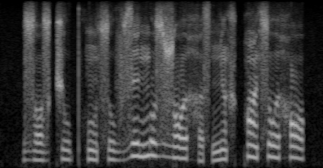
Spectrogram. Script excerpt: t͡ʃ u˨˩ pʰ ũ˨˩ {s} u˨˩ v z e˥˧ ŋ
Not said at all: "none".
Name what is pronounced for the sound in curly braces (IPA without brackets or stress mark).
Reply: s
